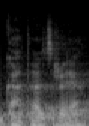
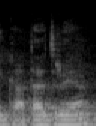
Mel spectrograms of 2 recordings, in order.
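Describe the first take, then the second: First: Soft echo. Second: Said in the usual way. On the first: Shown as a demonstration. Teacher echoing the guru's endless singing, softer. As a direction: repeat ગાતા જ રહ્યા softer, fading away.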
